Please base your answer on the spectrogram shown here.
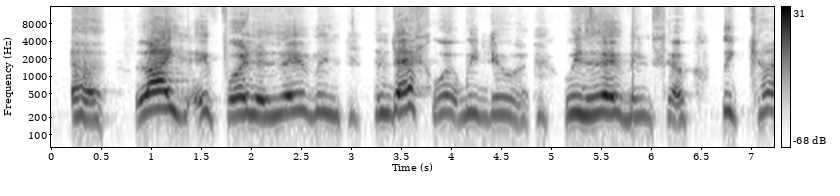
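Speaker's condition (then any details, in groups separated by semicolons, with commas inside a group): Cerebral palsy; speech impairment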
